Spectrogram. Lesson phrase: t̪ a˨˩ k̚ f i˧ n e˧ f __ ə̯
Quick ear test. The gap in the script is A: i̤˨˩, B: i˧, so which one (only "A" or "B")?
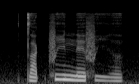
A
